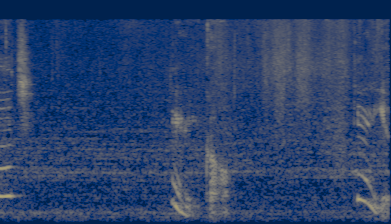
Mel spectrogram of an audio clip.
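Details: KiKi the cat gives two short meows indoors, each a falling, slightly wavering tone about two seconds apart, with a person's voice and room hum in the background.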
